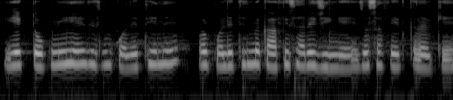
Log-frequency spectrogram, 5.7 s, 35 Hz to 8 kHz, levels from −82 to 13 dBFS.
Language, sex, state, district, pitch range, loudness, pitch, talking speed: Hindi, female, Chhattisgarh, Rajnandgaon, 215-245 Hz, -32 LUFS, 235 Hz, 200 wpm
